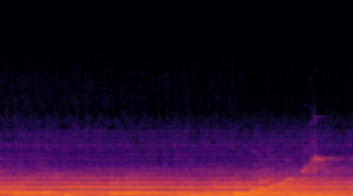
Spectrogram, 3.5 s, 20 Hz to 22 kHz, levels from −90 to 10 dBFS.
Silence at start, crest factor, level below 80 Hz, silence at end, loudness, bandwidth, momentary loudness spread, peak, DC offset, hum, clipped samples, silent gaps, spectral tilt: 0 s; 12 dB; -28 dBFS; 0 s; -20 LUFS; 7.8 kHz; 3 LU; -6 dBFS; under 0.1%; none; under 0.1%; none; -8 dB/octave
